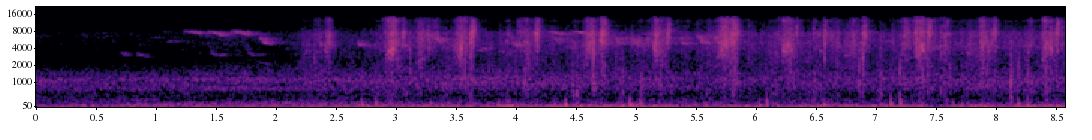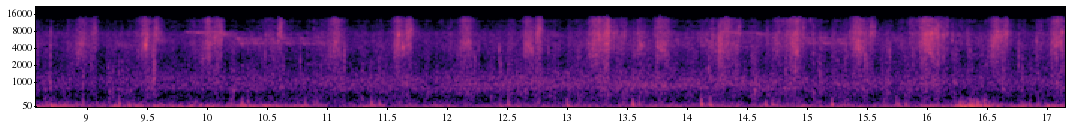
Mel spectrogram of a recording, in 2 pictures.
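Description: Footsteps of a walker on a dry dirt footpath, an even pace of about two steps a second that starts a couple of seconds in, over a steady low rumble.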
